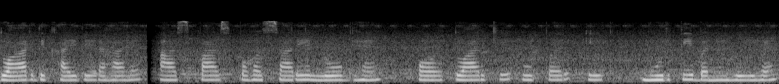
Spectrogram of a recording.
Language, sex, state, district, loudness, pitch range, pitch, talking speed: Hindi, female, Uttar Pradesh, Varanasi, -19 LUFS, 200-210 Hz, 205 Hz, 145 wpm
